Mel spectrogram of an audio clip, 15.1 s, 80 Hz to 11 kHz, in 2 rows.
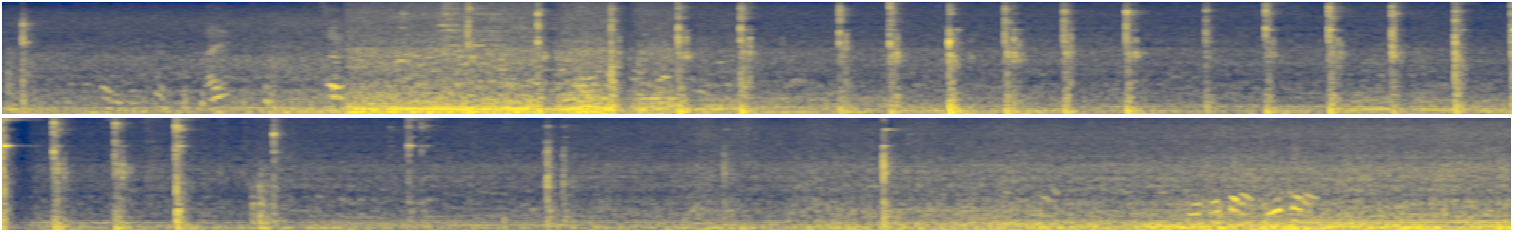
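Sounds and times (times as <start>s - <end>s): hammer striking metal: 2.2s - 10.5s.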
